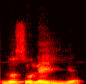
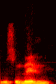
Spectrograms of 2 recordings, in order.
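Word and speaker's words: le soleil: زي ما اقول كلمه لو سولي اهي، مش لو سوليل، لا لو سولي.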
